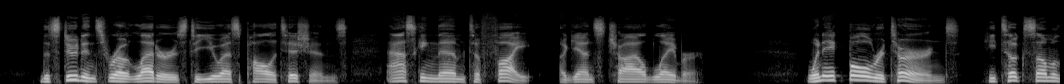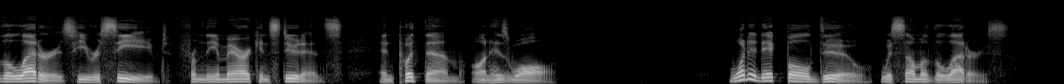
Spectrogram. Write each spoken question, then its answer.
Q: What did Iqbal do with some of the letters?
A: He put some of the letters on his wall.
